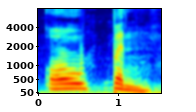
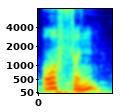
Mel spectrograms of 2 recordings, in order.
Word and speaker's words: open: So when you say open, no F. No F. Just open. Not often.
